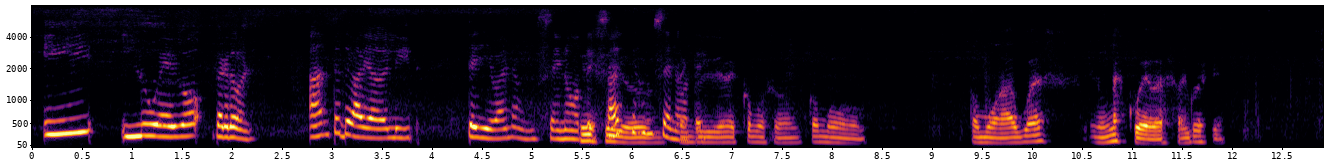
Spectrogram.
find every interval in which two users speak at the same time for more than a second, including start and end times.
5.5-6.7

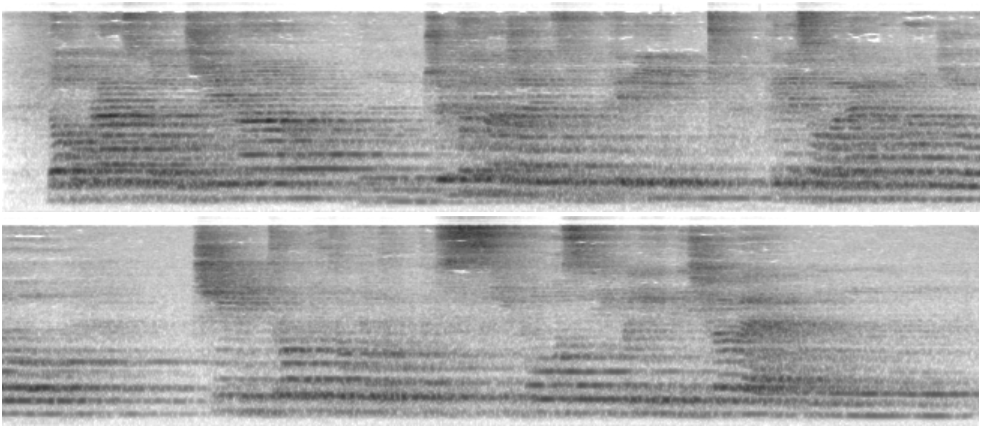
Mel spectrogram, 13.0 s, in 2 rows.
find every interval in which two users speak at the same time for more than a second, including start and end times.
none

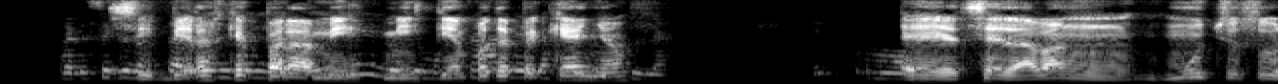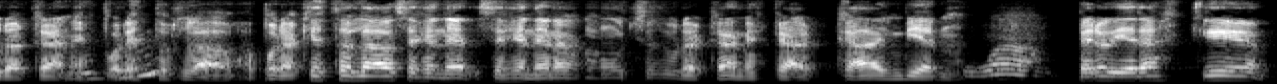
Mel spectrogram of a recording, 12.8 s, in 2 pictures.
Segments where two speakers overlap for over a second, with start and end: 0.5-3.1

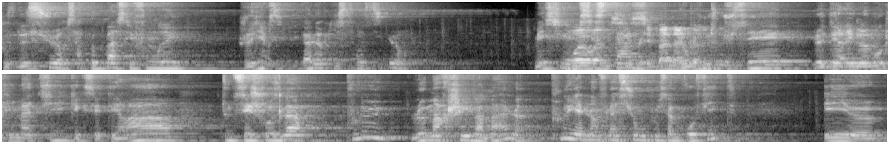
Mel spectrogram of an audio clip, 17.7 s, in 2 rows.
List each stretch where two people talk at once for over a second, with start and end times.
5.6-7.4

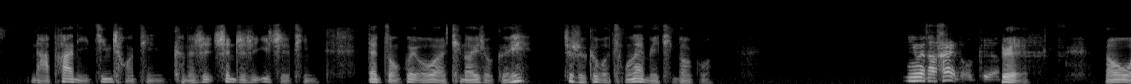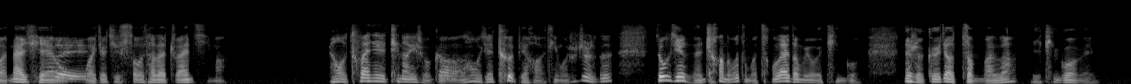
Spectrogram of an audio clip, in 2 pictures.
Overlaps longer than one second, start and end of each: none

